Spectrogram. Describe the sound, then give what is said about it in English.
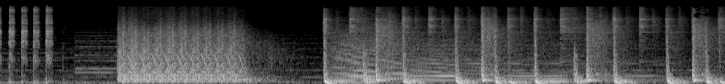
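Guns fire in an action film scene, starting with a short rattling burst, then a sustained dense volley, followed by many loud, sharp shots in uneven rapid succession. “And you hear guns going off, going.”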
